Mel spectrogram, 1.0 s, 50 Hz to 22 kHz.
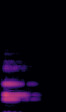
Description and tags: Hum 02 high 2015-06-22
a user interface sound for a game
